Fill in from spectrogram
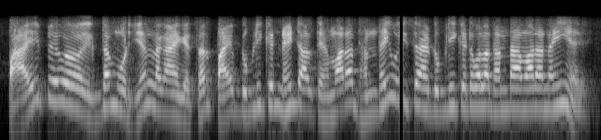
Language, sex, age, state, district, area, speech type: Hindi, male, 45-60, Uttar Pradesh, Jaunpur, rural, conversation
